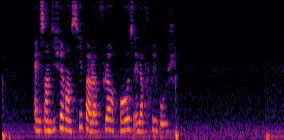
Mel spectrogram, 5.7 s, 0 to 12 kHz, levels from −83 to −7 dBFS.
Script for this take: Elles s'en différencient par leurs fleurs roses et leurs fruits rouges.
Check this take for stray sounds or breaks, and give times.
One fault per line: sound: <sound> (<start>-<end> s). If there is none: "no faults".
no faults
